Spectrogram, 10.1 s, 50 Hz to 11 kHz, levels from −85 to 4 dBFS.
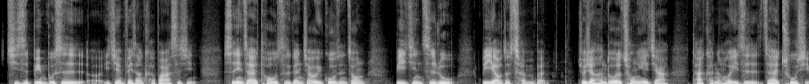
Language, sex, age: Chinese, male, 20-39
